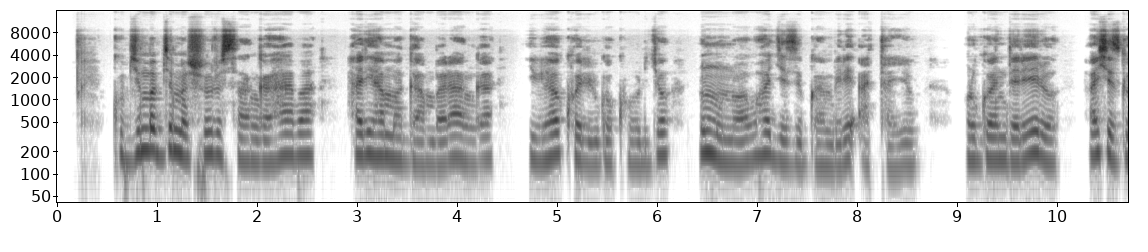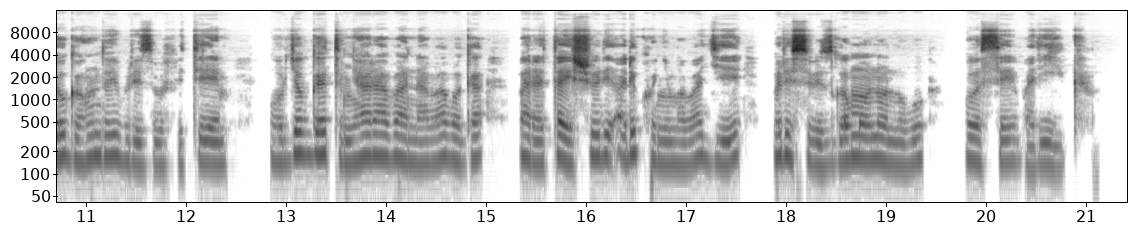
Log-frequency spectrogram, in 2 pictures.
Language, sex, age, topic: Kinyarwanda, female, 36-49, education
